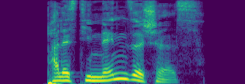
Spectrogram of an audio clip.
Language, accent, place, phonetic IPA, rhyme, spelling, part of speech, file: German, Germany, Berlin, [palɛstɪˈnɛnzɪʃəs], -ɛnzɪʃəs, palästinensisches, adjective, De-palästinensisches.ogg
- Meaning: strong/mixed nominative/accusative neuter singular of palästinensisch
